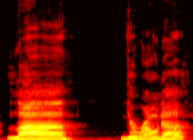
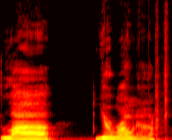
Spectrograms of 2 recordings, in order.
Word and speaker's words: Llorona: So this is number 23, La Llorona. Because I think double L in Spanish makes a Y sound. So I think I'm pronouncing this right. La Llorona.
